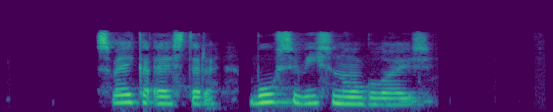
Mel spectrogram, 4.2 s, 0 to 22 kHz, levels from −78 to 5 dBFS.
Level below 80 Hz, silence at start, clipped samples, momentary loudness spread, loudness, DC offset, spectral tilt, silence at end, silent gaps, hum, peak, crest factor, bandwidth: -66 dBFS; 0.75 s; under 0.1%; 9 LU; -21 LUFS; under 0.1%; -2.5 dB/octave; 0.9 s; 1.83-1.87 s; none; -4 dBFS; 20 dB; 8.4 kHz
